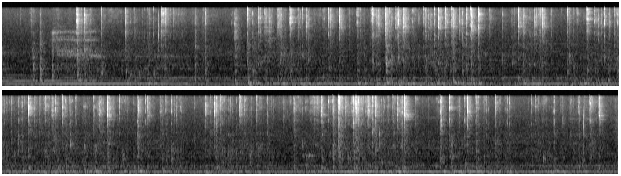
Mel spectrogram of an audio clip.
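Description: Typing on a computer keyboard: rapid, irregular key clicks, faint, over a steady low hum.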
